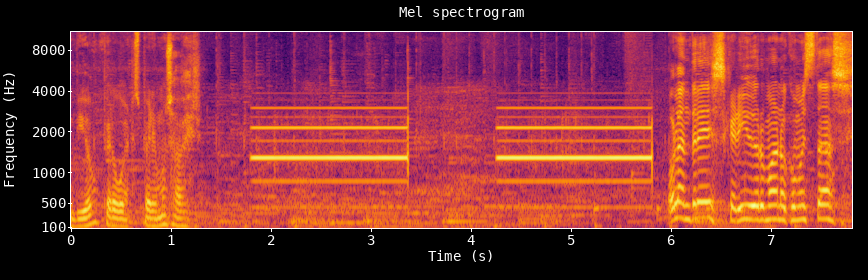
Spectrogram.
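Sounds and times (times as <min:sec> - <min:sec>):
speech: 0:00.0 - 0:01.5, 0:06.0 - 0:07.8
low murmur of noise: 0:00.0 - 0:07.8
steady electronic telephone ringing tone: 0:01.8 - 0:03.4, 0:04.2 - 0:05.9.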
